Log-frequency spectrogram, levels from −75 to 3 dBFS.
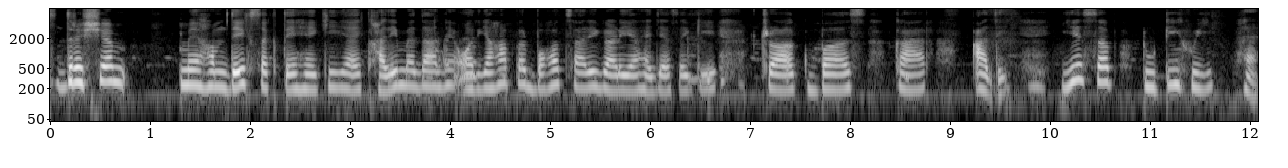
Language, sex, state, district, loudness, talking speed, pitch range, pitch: Hindi, female, Chhattisgarh, Sarguja, -19 LUFS, 150 wpm, 195-230 Hz, 210 Hz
